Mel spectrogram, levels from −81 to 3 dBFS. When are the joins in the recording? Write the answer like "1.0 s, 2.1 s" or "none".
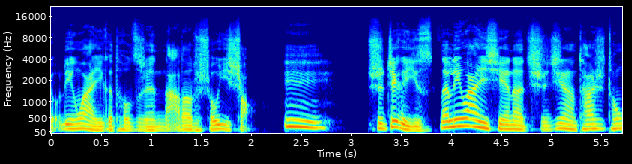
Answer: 3.8 s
